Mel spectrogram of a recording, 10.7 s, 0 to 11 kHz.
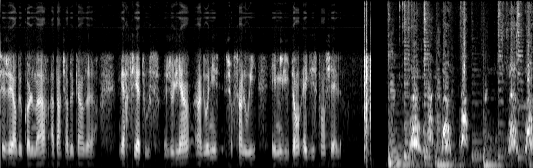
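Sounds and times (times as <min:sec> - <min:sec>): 
speech: 0:00.0 - 0:06.9, 0:08.6 - 0:09.3
dog barking with throaty woofs: 0:08.1 - 0:09.4, 0:10.1 - 0:10.6.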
